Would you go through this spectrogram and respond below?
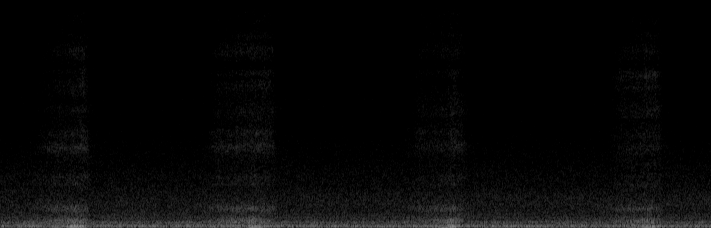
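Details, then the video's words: Dog asleep and snoring, with four breathy, rasping snores about every two seconds, each a short noisy burst over a steady low room hum. "Can u hear me snoring"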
